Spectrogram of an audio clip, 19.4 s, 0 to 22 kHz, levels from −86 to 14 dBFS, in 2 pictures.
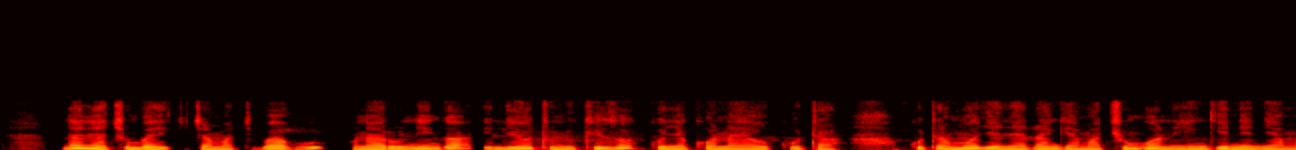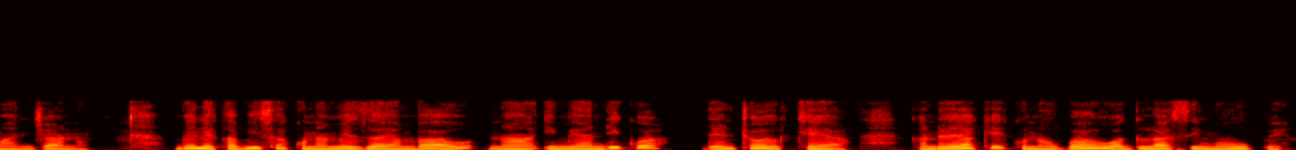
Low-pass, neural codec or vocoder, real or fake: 7.2 kHz; vocoder, 22.05 kHz, 80 mel bands, Vocos; fake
